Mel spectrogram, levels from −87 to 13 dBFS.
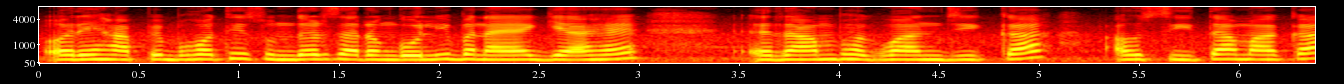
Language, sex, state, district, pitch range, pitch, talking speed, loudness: Hindi, female, Jharkhand, Garhwa, 225-245 Hz, 235 Hz, 180 wpm, -13 LUFS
